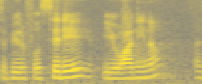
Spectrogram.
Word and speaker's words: Ioannina: Ioannina, I said it right?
